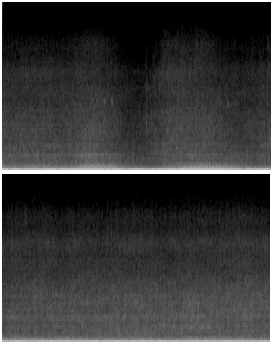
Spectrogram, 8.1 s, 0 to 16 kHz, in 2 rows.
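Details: 2005 Pontiac GTO back from the track: deep steady low rumble with a couple of clean throttle blips; motor runs smooth and healthy, though the car slips and revs out above 4–5 mph from a rear differential fault.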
